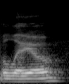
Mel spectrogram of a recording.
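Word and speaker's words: Vallejo: Justine, you finally stopped pronouncing Valleo. Seriously, anybody out here still pronouncing the J?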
